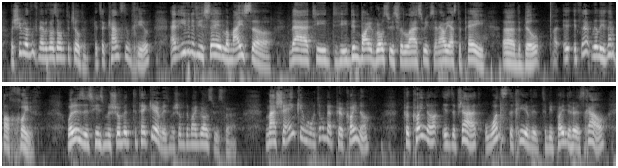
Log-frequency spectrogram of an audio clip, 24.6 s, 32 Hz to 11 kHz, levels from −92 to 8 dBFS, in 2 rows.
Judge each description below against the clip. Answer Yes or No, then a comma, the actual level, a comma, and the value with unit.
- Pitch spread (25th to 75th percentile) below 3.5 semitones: No, average, 4.3 semitones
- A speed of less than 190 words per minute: No, fast, 205 wpm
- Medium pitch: Yes, medium, 170 Hz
